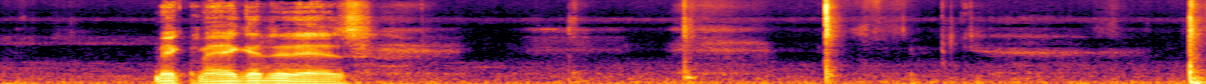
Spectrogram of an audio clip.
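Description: A small toy is set down on a plastic board with a light tap.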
